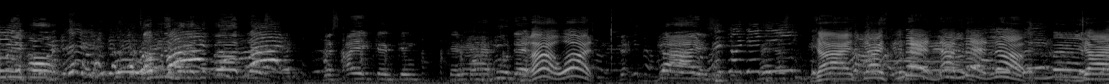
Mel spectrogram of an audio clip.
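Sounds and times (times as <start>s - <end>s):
people talking over one another: 7.0s - 11.0s.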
